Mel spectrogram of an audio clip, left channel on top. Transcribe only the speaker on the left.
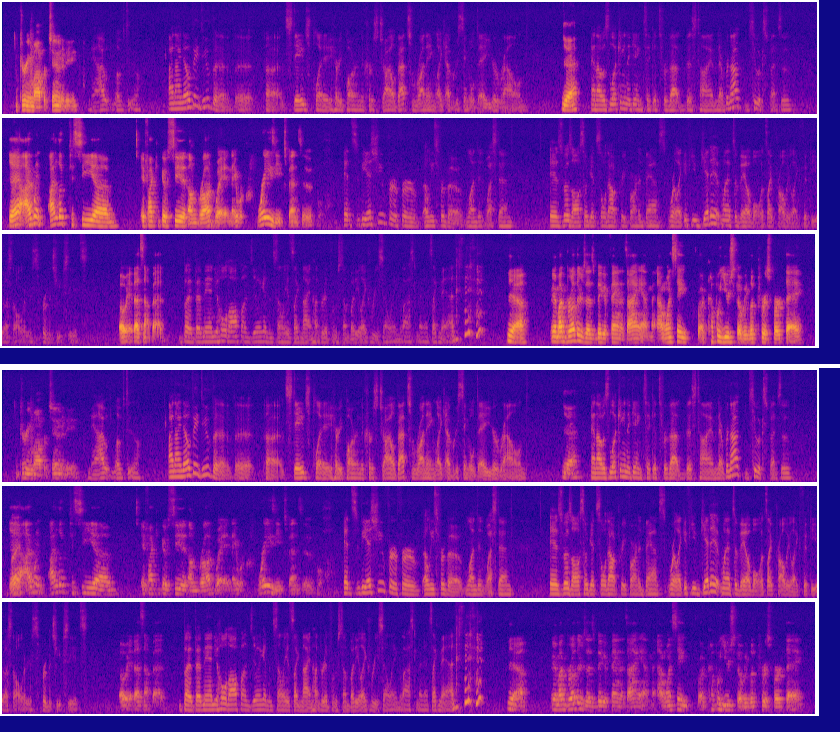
dream opportunity.
Yeah.
Yeah,
I went, I looked to see um, if I could go see it on Broadway, and they were crazy expensive.
Oh, yeah, that's not bad.
Yeah. Yeah, my brother's as big a fan as I am. I want to say a couple years ago, we looked for his birthday,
